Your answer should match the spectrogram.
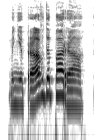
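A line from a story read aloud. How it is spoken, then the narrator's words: Plain. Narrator (Russian): ответил муж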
